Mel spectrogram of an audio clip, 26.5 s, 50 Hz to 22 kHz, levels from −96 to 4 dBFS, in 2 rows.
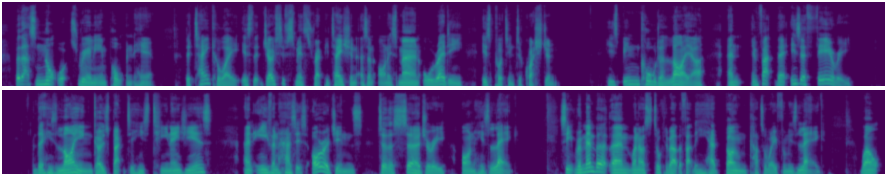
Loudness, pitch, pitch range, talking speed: -38 LUFS, 125 Hz, 110-145 Hz, 170 wpm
